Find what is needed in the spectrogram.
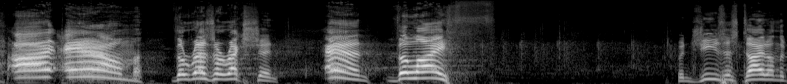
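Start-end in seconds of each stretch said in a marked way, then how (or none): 0.1-5.0 high, loud, drawn-out I AM; thundered declaration. Acted. Preacher correcting what Jesus said, thundered declaration. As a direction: shout it slowly, stretching each key word.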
